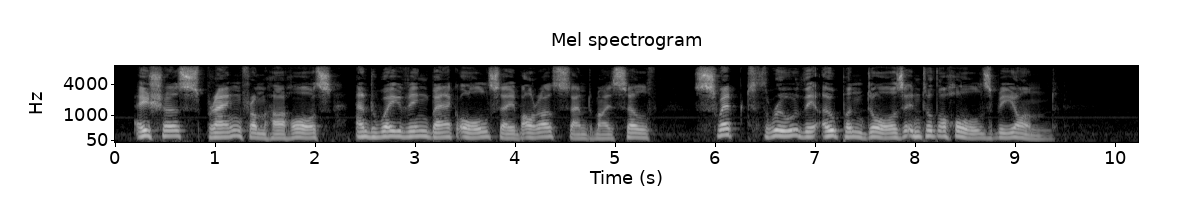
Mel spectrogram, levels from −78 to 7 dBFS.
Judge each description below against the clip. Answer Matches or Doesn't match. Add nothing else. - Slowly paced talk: Matches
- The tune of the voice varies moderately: Matches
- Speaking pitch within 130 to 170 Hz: Matches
